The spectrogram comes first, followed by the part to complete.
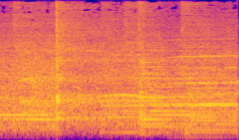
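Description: Live rock band in concert, with electric guitar chords ringing over held notes and one sharp hit just over half a second in.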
